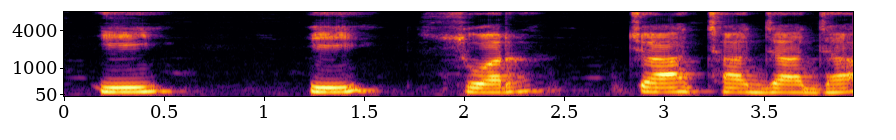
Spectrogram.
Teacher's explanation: तो इसका आंसर होगा तालु से। जिन ध्वनियों के उच्चारण में जिह्वा का भाग मध्य वाला जो भाग है तालु से स्पर्श करता है उन्हें तालव्य कहते हैं।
